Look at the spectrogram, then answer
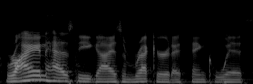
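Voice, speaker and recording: A man's voice: medium pitch, lively intonation, unhurried, pushed and bright, smooth. A man hosting a podcast in casual group chat, teasing and joking with plenty of swearing. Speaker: podcast host.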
